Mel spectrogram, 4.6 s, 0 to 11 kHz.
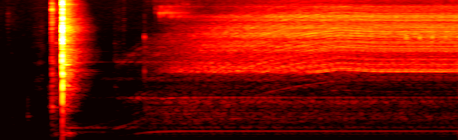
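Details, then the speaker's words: IBM 5150 PC powered up, microphone placed by the hard drive: a sharp switch click, then the old hard drive spins up with a rising, steady whine and ticking heads, showing the power supply works. "So hopefully now you can hear the heads ticking and you can hear the whining from here."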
